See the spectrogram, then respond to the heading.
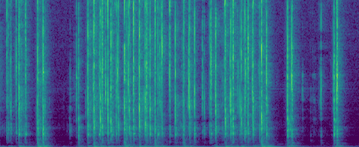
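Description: Fingertips of both hands type fast on a white Ducky Miya Pro tenkeyless mechanical keyboard with plastic keycaps and Cherry MX Red switches. A dense, uneven stream of bright, clacky keystrokes is heard, each with a low thump underneath and a short, dry decay, broken by a few brief pauses and louder key strikes.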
